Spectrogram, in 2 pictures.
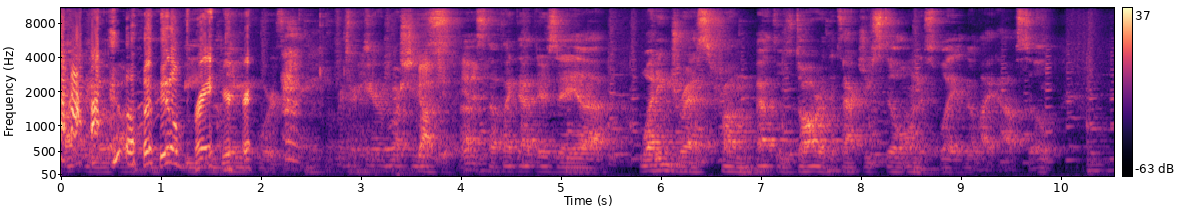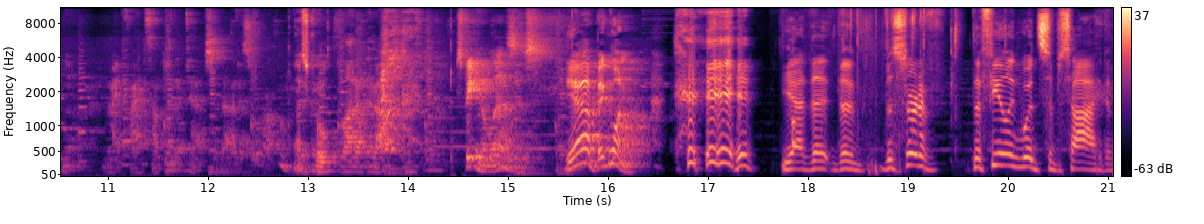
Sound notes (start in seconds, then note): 13.2 site rep speaking faintly; 13.7 chuckling; 16.5 laughing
